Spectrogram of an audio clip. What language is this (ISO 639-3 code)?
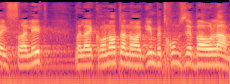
heb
